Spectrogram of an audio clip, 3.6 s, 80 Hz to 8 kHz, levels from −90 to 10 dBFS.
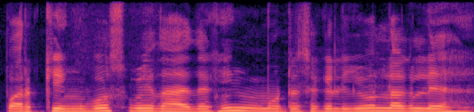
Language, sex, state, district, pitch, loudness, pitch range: Hindi, male, Bihar, Jamui, 175 Hz, -15 LUFS, 170-185 Hz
